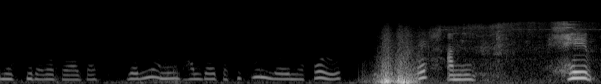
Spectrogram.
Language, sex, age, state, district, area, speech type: Assamese, female, 45-60, Assam, Dibrugarh, rural, spontaneous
